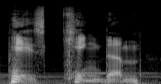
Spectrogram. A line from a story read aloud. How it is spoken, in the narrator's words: the tribune sneered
